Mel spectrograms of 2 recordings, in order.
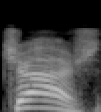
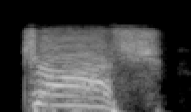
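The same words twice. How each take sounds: First: The name is said politely at normal volume. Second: The name is screamed loudly.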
